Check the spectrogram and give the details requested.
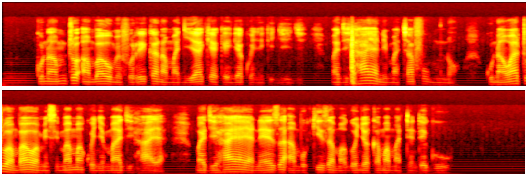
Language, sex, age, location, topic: Swahili, male, 18-24, Nakuru, health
